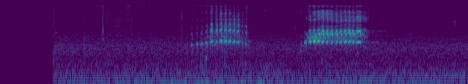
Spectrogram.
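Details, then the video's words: Baby raccoon on a roof screaming for its mother: two harsh, harmonic-rich cries about a second apart, the second louder and longer, over a low steady background hum. "Raccoon Baby Screaming for Mom on the Roof!"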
